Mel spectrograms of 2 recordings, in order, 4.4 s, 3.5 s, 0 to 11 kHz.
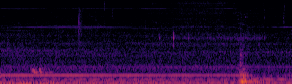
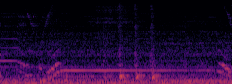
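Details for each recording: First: Diode laser engraver framing at 445 speed: steady faint motor hum, then one dull thump as the gantry hits the end rail, too light to trigger the shock alarm. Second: Diode laser running a framing pass in LightBurn at 10,000 speed, 399 × 445 bed size, set up to avoid the shock alarm (Alarm 1 / GRBL error 9): stepper whine rises and falls with each move, steady tone while travelling, no bang or stall. Clean framing run.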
